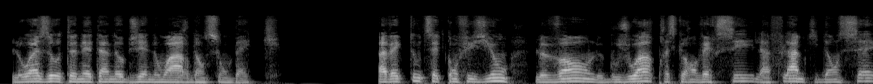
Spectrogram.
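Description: Brief: steady male narrator reading a fantasy novel aloud, husky, dry studio sound. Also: mid-range voice, no echo. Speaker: audiobook narrator. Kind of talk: scripted fantasy audiobook narration.

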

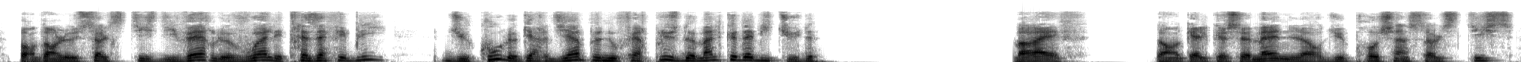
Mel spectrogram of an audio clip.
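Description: A man's voice: medium pitch, darkish tone, dry recording, studio quality, natural voice. A man reading an audiobook, voicing a cheerful young male hero who speaks plainly and directly. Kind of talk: audiobook character voice.

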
